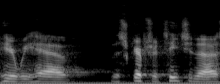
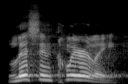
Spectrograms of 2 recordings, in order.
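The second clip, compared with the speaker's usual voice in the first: raised urgent call; 6 semitones higher, 5 dB louder than usual. Acted. Preacher urging attention.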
